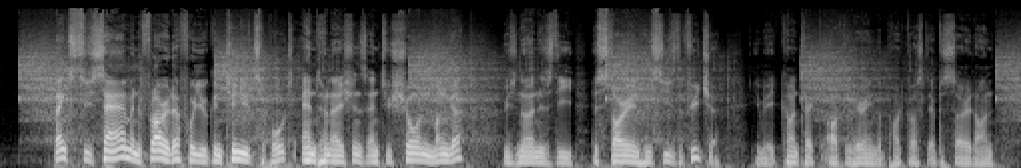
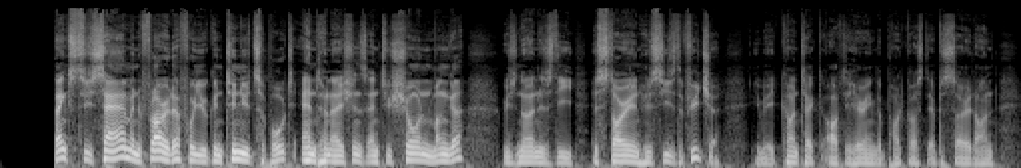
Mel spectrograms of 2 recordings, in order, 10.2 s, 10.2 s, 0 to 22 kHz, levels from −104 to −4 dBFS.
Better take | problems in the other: second | hiss; noticeable; throughout; 15 dB below the speech

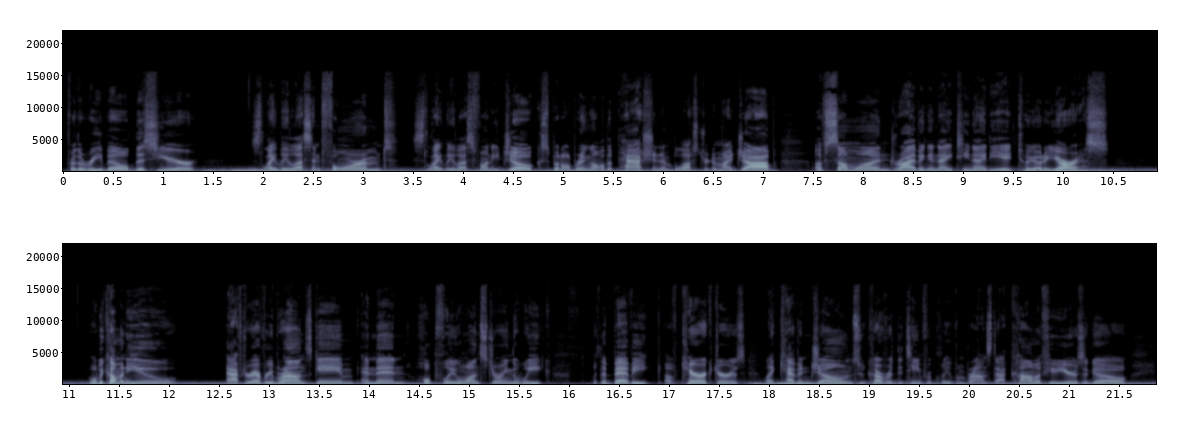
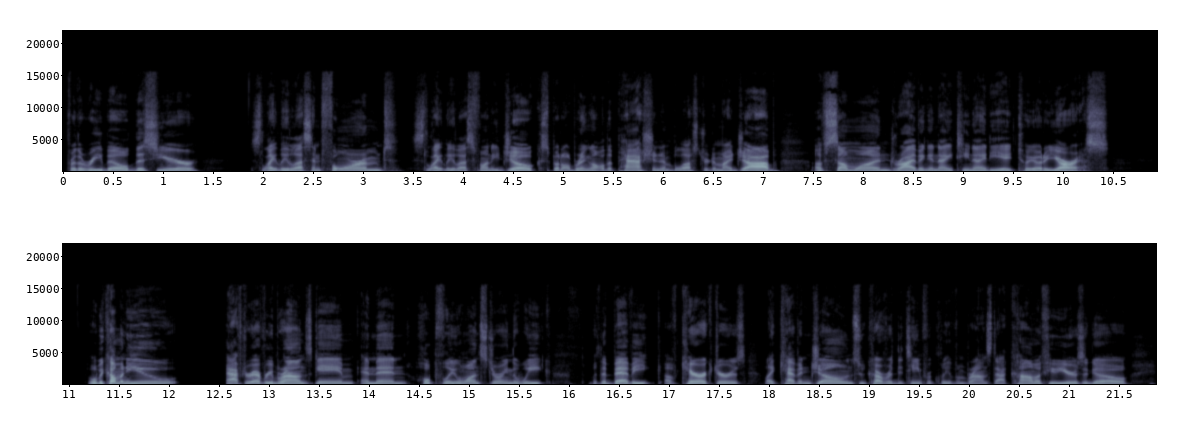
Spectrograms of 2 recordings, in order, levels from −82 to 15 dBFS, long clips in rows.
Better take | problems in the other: second | low rumble; faint; throughout; 20 dB below the speech

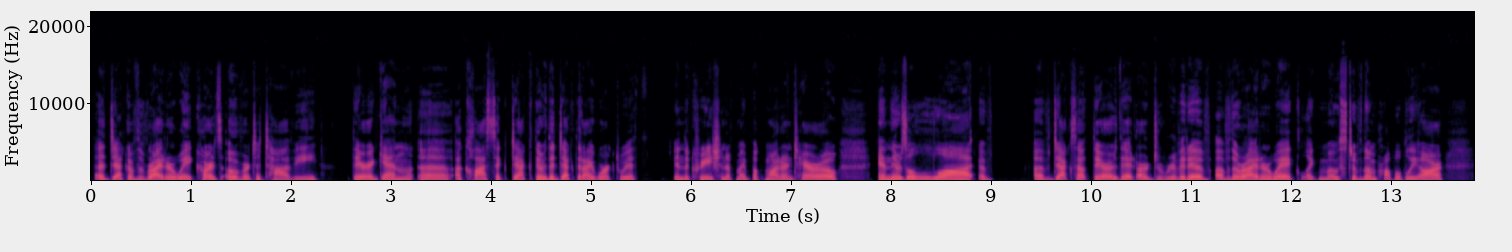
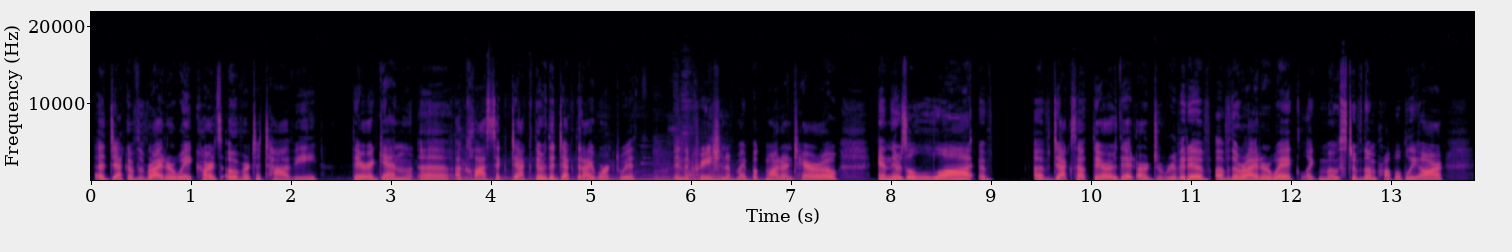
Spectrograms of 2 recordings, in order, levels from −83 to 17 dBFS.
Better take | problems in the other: first | door banging; noticeable; from 3 to 7 s; peak 8 dB below the speech

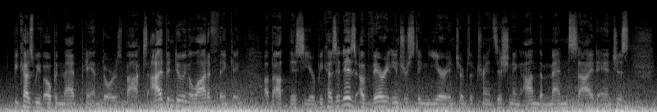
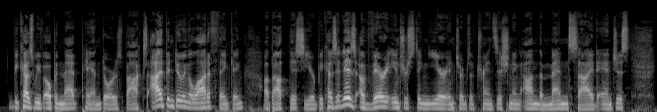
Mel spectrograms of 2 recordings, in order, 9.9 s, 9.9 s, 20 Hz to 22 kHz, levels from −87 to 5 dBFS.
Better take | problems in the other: second | low rumble; noticeable; throughout; 10 dB below the speech

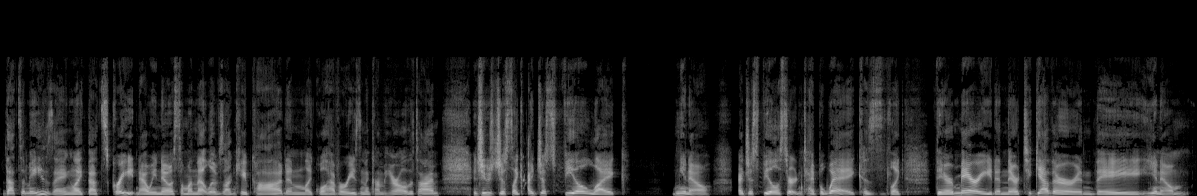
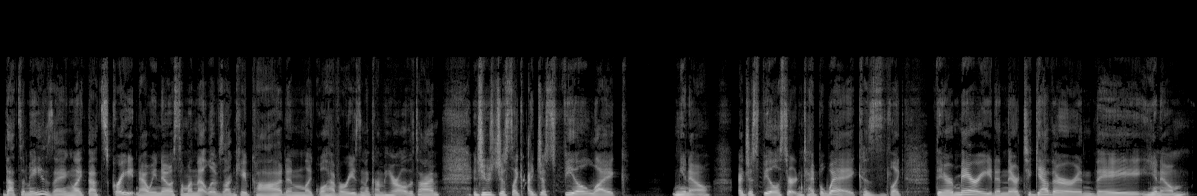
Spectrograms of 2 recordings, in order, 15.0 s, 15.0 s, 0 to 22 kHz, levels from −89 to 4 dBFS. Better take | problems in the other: second | thin; somewhat; fading below 300 Hz

